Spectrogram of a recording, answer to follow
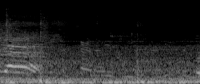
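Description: A man's voice briefly at the start, then faint distant voices over a steady low outdoor rumble.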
